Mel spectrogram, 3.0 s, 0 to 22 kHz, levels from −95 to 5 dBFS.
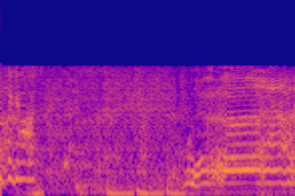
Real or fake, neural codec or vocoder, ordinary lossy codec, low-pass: fake; codec, 16 kHz, 4 kbps, FunCodec, trained on Chinese and English, 50 frames a second; none; 5.4 kHz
